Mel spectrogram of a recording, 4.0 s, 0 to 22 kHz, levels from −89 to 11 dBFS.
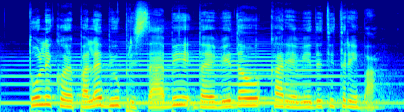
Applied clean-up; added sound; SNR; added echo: none; Wind instrument, woodwind instrument; 11 dB; none.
